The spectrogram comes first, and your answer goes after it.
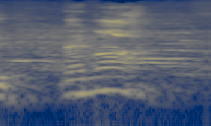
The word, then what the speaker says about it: Nijmegen: Is it a strong G? Neymarken? No, soft G. Neymarken.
